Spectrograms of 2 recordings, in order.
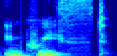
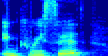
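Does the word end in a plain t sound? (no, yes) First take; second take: yes; no. First: The ending is a plain t sound. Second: The ending is not a plain t sound. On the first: The speaker calls it right. "se dice t" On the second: The speaker calls it wrong. "No se dice increased, uf, no"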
